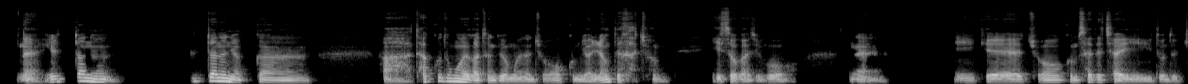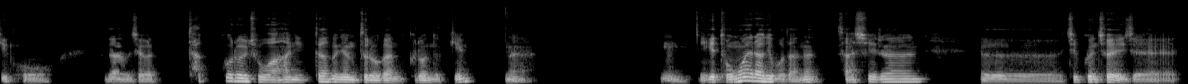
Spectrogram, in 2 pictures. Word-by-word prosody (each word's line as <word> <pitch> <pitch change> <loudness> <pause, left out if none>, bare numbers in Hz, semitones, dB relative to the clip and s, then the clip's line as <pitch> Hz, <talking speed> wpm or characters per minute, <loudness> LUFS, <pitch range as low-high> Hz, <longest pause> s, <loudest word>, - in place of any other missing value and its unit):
네. 70 - 0
일단은 130 - +1 0.7
일단은 145 0 +4
약간 100 -2 -1 0.7
아 80 -4 -2
탁구 130 +4 -1
동호회 140 -5 +6
같은 95 -1 +3
경우에는 90 -5 +1
조금 90 -1 -3
연령대가 85 +12 +1
좀 - - -8 0.4
있어 - - +1
가지고 - - -2 0.5
네 75 - -3 0.9
이게 90 -3 +1
조금 100 0 -1
세대 110 0 0
차이도 80 -7 +1
느끼고 70 -1 -7 0.4
그다음에 80 -3 -4
제가 75 0 -3 0.3
탁구를 150 -2 +1
좋아하니까 110 0 0
그냥 115 -3 +4
들어간 95 -4 +2
그런 95 -2 0
느낌? 125 - -3 0.3
네. - - -3 1.5
음. 70 -1 -7
이게 115 +2 +2
동호회라기보다는 130 - +3 0.2
사실은 125 +3 0 0.5
그 80 -3 -3 0.3
집 115 0 -4
근처에 115 -4 +4
이제 75 -2 -5
100 Hz, 230 characters per minute, -22 LUFS, 80-120 Hz, 1.5 s, 동호회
